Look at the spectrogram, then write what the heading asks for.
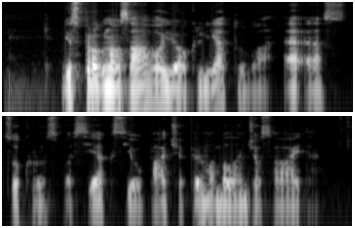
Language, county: Lithuanian, Vilnius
